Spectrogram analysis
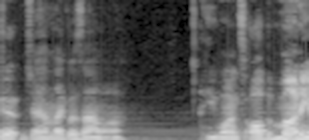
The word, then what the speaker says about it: Leguizamo: John Leguizamo.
